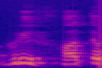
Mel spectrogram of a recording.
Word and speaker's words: গৃহ্যতে: Actually আমরা যখন continue করবো গৃহতে উচ্চারণ হবে, আর যদি পুরো উচ্চারণটা ভেঙে ক্লিয়ার করতে হয় তাহলে জফলার জায়গায় একটা ইয়র উচ্চারণ আসবে, গৃহ্যতে।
